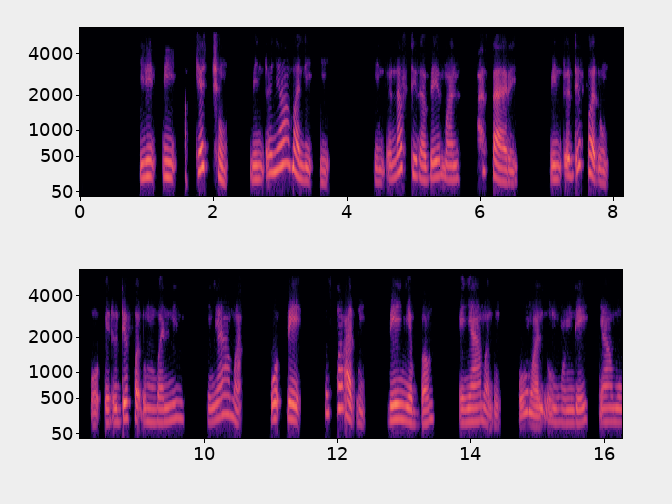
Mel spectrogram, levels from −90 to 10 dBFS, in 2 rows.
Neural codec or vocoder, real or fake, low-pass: codec, 16 kHz, 8 kbps, FunCodec, trained on Chinese and English, 25 frames a second; fake; 5.4 kHz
